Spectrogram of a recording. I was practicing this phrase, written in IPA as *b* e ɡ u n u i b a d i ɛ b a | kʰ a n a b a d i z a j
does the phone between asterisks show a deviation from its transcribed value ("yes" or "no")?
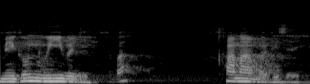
yes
